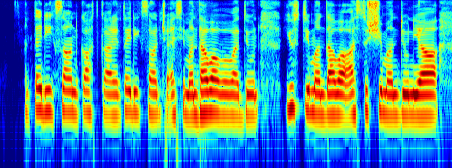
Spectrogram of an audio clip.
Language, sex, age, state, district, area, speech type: Kashmiri, female, 30-45, Jammu and Kashmir, Baramulla, rural, spontaneous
